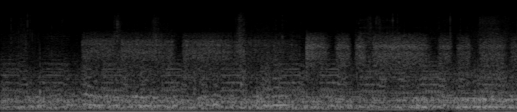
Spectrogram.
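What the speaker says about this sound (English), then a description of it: "Killer bees will pursue a victim great distances, stinging all the way." Angry killer bees swarm in a steady, dense buzz with individual insects whining past, close and loud, over a low constant hum.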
